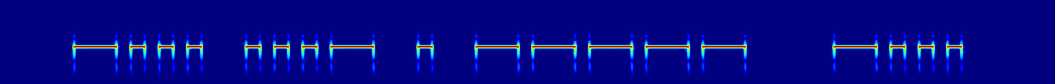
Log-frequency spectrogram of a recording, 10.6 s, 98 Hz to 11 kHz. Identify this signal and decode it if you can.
Morse code, heard as a keyed tone, about 8 wpm, 800 Hz. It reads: BVE0B
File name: 8wpm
